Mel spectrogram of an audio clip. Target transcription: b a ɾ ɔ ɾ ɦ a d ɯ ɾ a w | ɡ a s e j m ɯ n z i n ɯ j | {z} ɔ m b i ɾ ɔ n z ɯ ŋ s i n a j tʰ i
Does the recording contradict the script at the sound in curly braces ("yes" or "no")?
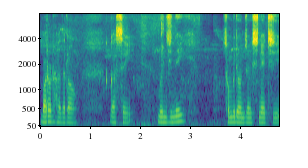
yes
